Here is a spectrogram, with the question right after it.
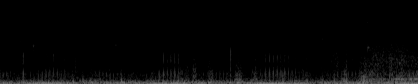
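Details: Brown tabby she-cat with white underside, kept indoors, purring loudly while eating; strong steady low vibrating purr fills the clip, with occasional soft mouth clicks.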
